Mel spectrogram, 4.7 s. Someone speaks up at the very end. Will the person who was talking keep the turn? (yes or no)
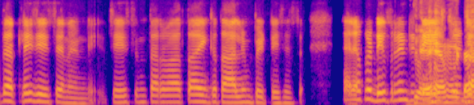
no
